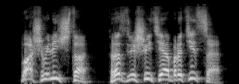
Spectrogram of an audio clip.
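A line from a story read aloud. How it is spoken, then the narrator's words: Bark from behind. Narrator (Russian): Гаркнули сзади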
